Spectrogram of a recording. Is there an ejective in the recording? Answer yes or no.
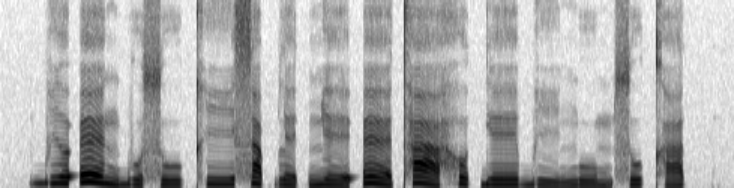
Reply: no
